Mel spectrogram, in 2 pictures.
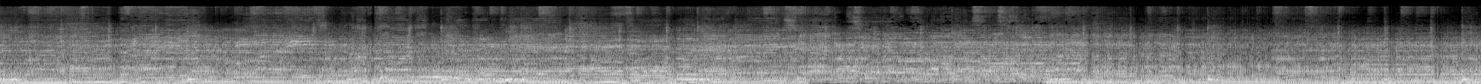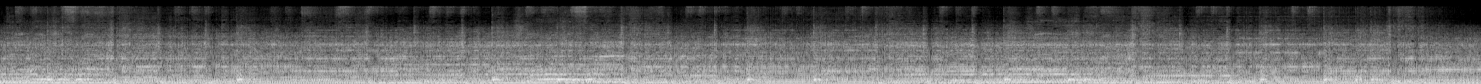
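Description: Live rock band playing loud, with electric guitars, drums and a singer. The low end drops out for a couple of seconds about eight seconds in, then the full band comes back.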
